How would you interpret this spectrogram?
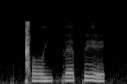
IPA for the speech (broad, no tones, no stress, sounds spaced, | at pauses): ǁ o j b ɛ p e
